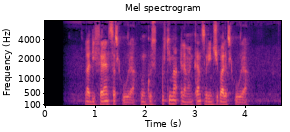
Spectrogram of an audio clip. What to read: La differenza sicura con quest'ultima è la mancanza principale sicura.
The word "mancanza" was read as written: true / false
true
